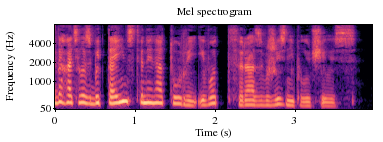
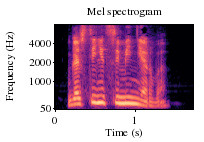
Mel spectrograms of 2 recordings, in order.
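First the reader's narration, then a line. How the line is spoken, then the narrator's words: Grumbling. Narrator (Russian): буркнула я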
